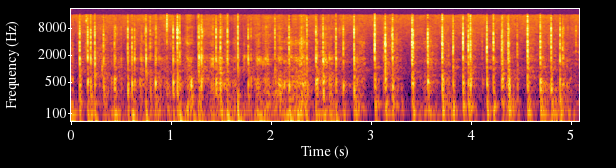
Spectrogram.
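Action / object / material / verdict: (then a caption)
tap / paper instant noodle cup with sealed lid / paper / none. Long pointed acrylic nails tap and scratch the rim and sealed lid of a small, pink printed paper Pad Thai rice noodle cup that appears full and unopened. The result is a rapid, dense stream of soft, dull taps with a low thumpy body, each dying away almost at once, mixed with faint scratchy rustling.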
